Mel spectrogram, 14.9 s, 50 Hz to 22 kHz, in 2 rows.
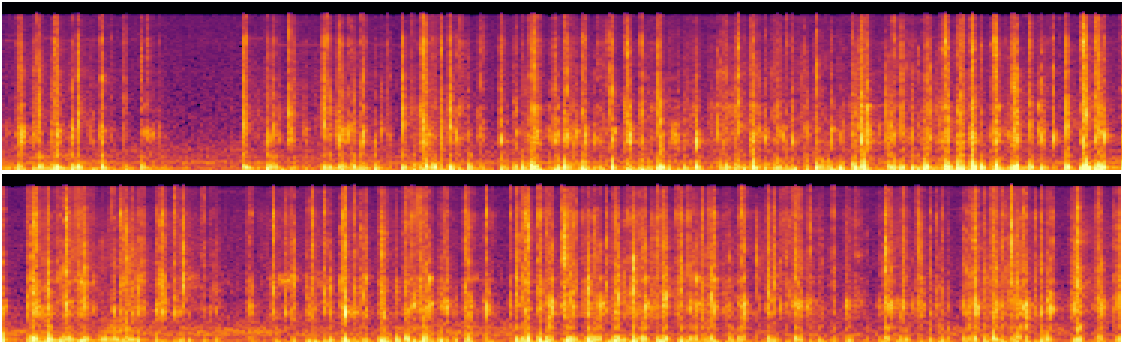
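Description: Fingertips type quickly across the plastic chiclet keys of a silver laptop held upright. The result is a dense, steady run of soft, short clicks with a dull low thump and little ring, broken by brief pauses near 1, 8 and 9 seconds.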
